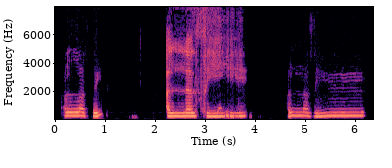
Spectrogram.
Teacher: the point of articulation is basically the tip of the tongue touches the upper frontal teeth. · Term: zal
